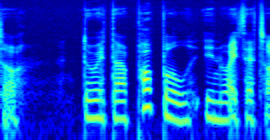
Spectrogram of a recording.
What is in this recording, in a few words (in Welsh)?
"pobl", Welsh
